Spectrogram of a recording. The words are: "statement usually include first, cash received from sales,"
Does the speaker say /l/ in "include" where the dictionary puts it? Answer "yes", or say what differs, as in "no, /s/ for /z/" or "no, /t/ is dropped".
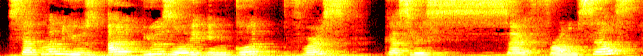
no, /l/ is dropped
